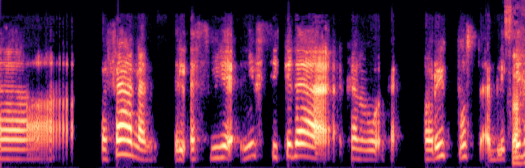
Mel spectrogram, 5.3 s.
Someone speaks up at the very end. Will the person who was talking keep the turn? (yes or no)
no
